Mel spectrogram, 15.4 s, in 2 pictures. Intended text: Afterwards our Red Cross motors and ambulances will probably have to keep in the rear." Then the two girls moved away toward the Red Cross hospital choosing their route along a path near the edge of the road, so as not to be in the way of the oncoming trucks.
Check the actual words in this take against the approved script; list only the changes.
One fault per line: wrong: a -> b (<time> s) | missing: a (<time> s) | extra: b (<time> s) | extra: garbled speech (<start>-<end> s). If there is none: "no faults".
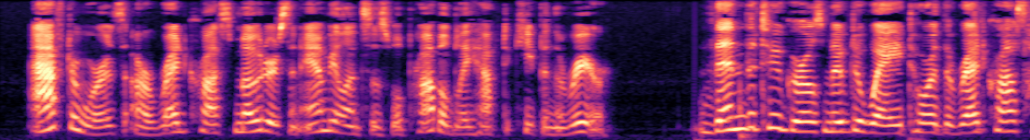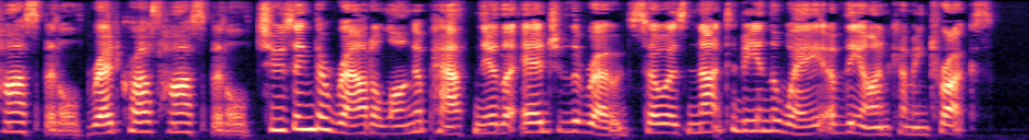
extra: Red Cross hospital (8.4 s)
